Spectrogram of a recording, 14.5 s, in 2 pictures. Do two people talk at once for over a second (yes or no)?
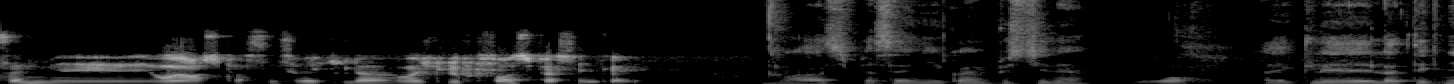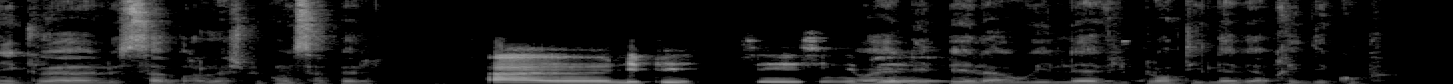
no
